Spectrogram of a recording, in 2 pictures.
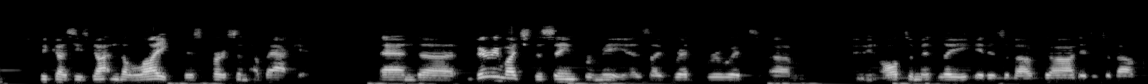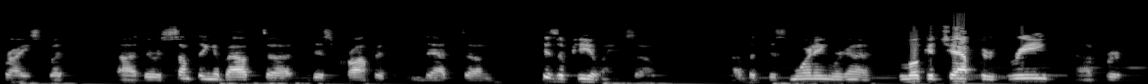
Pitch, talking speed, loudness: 145 Hz, 155 wpm, -19 LUFS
